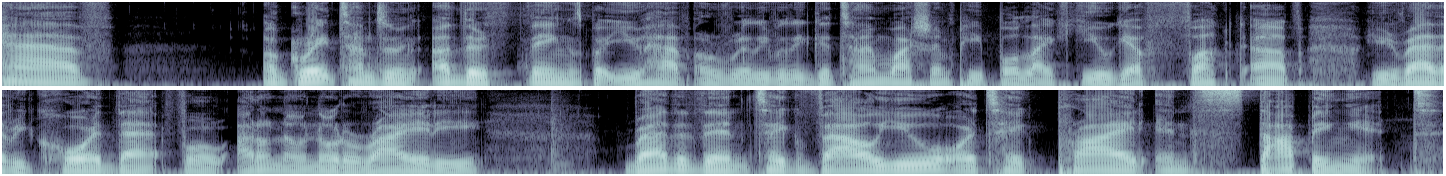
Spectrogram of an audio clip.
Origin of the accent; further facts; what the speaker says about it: New York City, New York, United States; I grew up in East New York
